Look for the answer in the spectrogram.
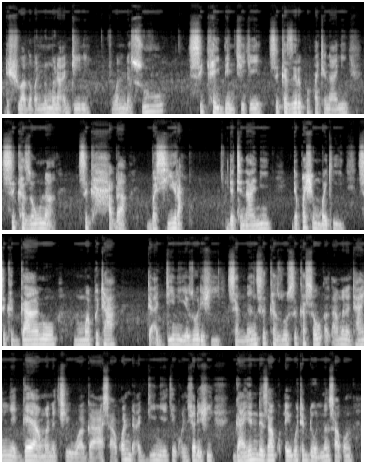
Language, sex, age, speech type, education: Hausa, male, 30-45, spontaneous, tertiary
